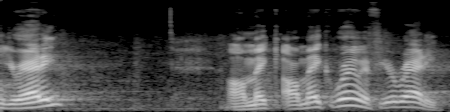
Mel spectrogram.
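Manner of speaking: high sweet coaxing call; sing-song encouragement to the horse. Real, not acted. Owner coaxing her horse out of the stall, high and sweet.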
